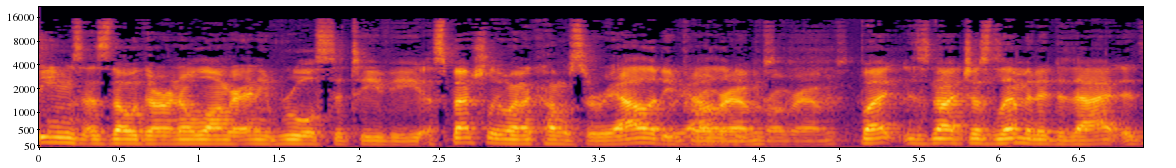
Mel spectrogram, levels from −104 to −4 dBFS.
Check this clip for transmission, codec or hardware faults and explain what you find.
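One fault is present, a doubled audio track, running from about 3.92 s to 6.10 s. Over that stretch a second copy of the sound trails the original by roughly half a second, about 10 dB quieter, full-band and dry, with no decay or room colour, and it switches on and off abruptly at those two times. The likely cause is the same signal being captured again through a slower path, or an edit leaving two copies out of alignment.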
